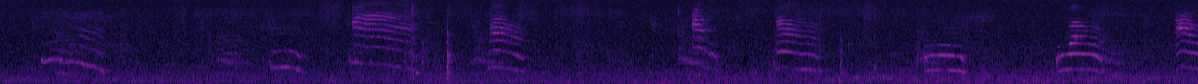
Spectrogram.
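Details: Early-morning kitten meowing repeatedly, clear high mews with rich harmonics, some rising then falling, coming every one to two seconds, with a few soft clicks and light room noise between calls.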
